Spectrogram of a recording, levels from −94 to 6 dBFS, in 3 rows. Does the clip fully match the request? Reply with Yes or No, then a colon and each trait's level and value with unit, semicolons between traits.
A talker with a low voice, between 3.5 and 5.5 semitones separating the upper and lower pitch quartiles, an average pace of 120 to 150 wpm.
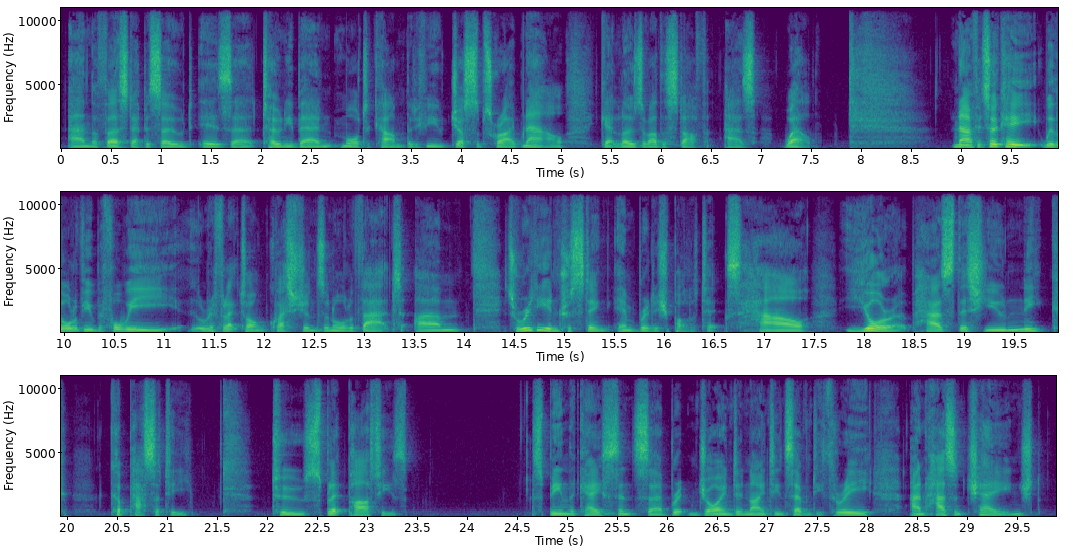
Yes: low, 105 Hz; average, 3.8 semitones; average, 140 wpm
